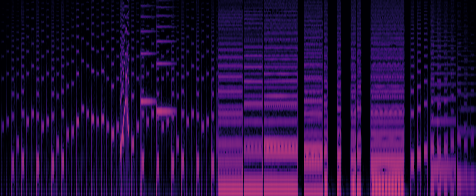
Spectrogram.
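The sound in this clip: Electronic sounds and music from the Moonwalker arcade video game: rapid staccato bleeps and a quick sweeping zap, then loud, buzzy sustained chords cut by abrupt silences, ending in another run of fast bleeps.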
